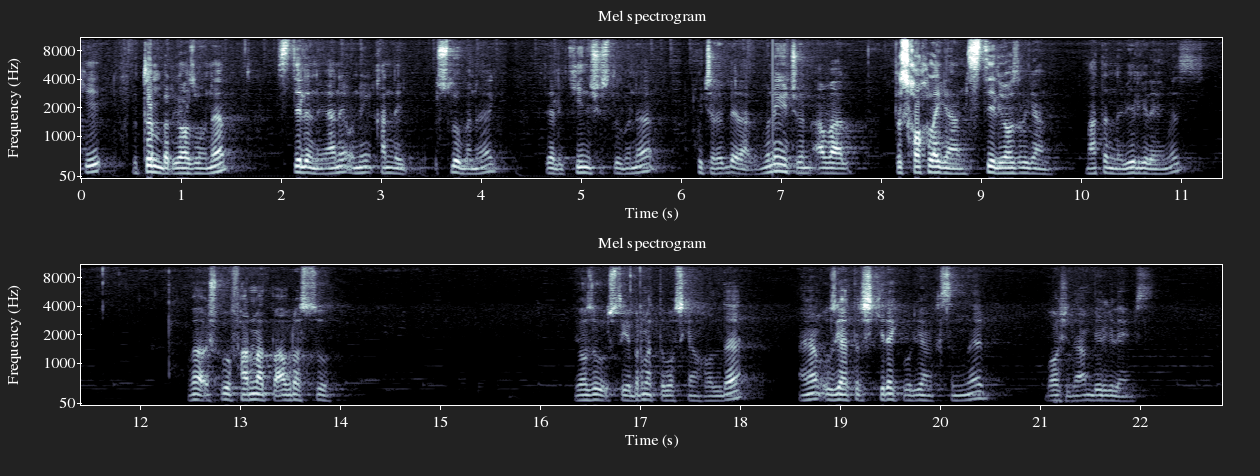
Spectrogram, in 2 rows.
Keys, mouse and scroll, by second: 7.9 click, 11.6-12.7 drag, 17.7-19.8 drag.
